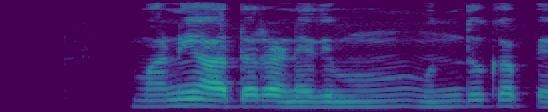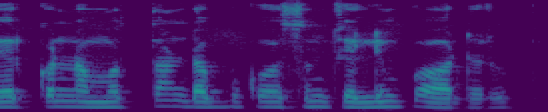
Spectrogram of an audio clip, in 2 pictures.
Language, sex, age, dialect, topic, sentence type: Telugu, male, 31-35, Central/Coastal, banking, statement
